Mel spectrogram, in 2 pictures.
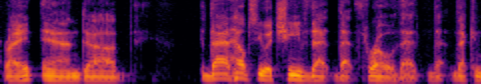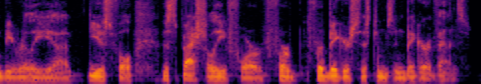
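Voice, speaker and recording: Low-voiced male product rep at a trade show, chatty and halting, dry sound. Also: darkish tone, slightly rough, no room sound. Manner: explanatory, many fillers and restarts. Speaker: product specialist. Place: busy trade show floor.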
